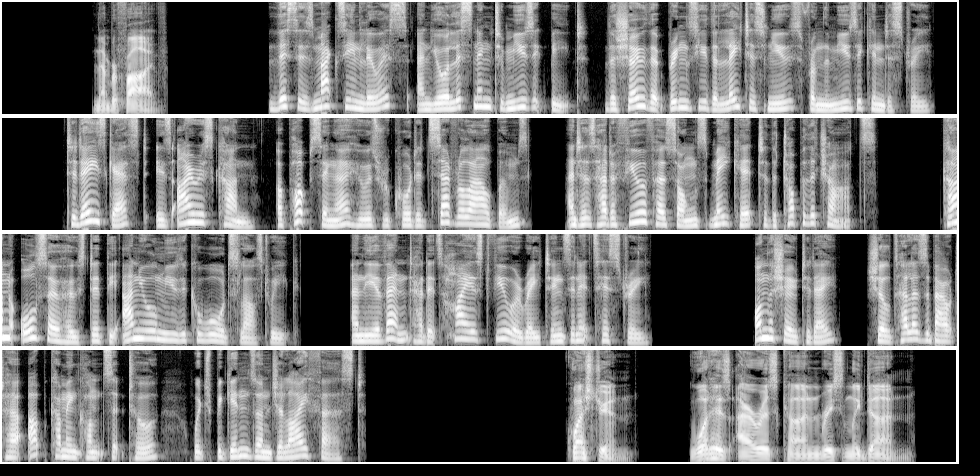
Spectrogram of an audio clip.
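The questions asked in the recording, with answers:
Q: What has Iris Kun recently done?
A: She hosted the annual Music Awards.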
